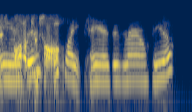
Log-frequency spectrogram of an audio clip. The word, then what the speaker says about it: Arkansas: And look, they don't even, I don't know, is it just me or why is it they spelling it Arkansas and pronouncing it Arkansas?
